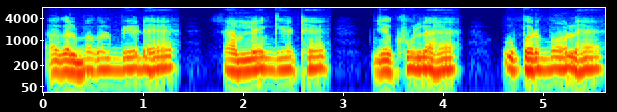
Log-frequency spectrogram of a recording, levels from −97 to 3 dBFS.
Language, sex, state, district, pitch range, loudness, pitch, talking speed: Hindi, male, Bihar, Patna, 145-160 Hz, -17 LUFS, 155 Hz, 130 wpm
